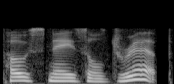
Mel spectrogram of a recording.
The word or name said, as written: postnasal drip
